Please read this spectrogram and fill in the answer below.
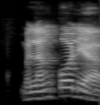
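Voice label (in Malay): "melankolia", Malay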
